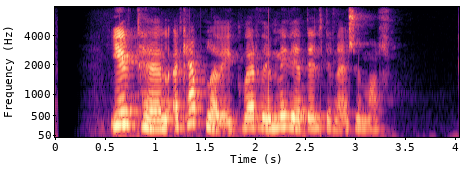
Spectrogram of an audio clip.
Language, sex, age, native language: Icelandic, female, 16, Icelandic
